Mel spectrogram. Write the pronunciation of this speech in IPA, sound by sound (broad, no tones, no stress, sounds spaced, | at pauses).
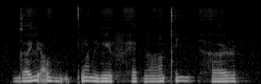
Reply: ɡ ɜ lʲ ɑ̰ lˠ ʎ ṵ kʷʼ ɑ̃ n lʲ ɛ̃ f h ɛ ɡ ɑ̃ tʼ i | h ɜ ɭ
